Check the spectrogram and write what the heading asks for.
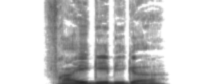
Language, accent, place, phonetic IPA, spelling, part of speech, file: German, Germany, Berlin, [ˈfʁaɪ̯ˌɡeːbɪɡɐ], freigebiger, adjective, De-freigebiger.ogg
- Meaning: 1. comparative degree of freigebig 2. inflection of freigebig: strong/mixed nominative masculine singular 3. inflection of freigebig: strong genitive/dative feminine singular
